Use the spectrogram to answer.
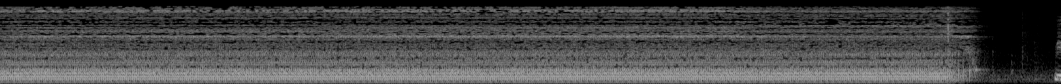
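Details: Omron InalaPop NE-C704 compressor nebulizer, a household inhalation device. A steady, loud buzzing motor hum runs for about nine seconds, then switches off, leaving near silence: the compressor nebulizer running.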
